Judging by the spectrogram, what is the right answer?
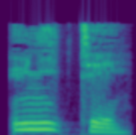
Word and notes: unité: francais

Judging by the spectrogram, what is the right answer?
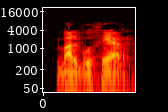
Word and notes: balbucear: espagnol

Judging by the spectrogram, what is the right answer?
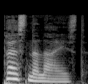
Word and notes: personalized: anglais

